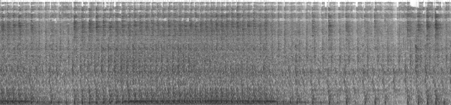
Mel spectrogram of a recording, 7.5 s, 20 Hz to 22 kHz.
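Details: 1982 Billy Goat vacuum small engine after an ignition swap: a quick, even firing beat of about four per second, then a crisper run. A very solid, healthy running engine.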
